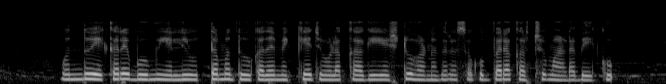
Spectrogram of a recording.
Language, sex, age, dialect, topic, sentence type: Kannada, female, 18-24, Mysore Kannada, agriculture, question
